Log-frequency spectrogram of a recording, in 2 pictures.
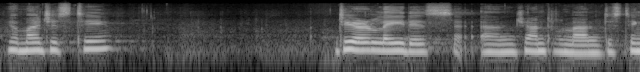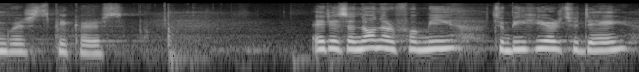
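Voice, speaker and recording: A woman from Ukraine, speaking English with a Ukrainian accent, giving an earnest, measured speech as a member of parliament. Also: fairly high pitch, a little hiss or hum. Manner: earnest, measured, with some restarts. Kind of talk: prepared speech at a conference. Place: large parliament meeting hall. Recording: long reverb of a large hall.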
